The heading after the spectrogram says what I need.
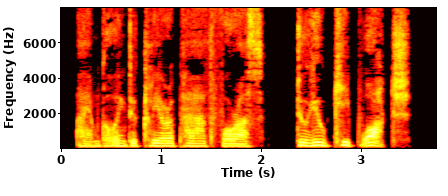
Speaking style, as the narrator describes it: Nisus whispered

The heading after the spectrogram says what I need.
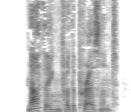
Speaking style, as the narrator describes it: muttered Sheftu

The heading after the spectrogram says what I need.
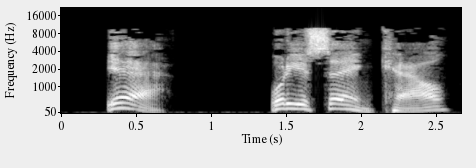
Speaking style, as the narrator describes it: Scar snapped

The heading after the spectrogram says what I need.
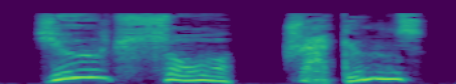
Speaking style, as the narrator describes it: Michael gasped

